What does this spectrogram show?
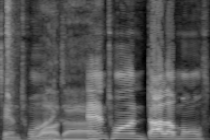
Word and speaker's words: Antoine: It's Antoine.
